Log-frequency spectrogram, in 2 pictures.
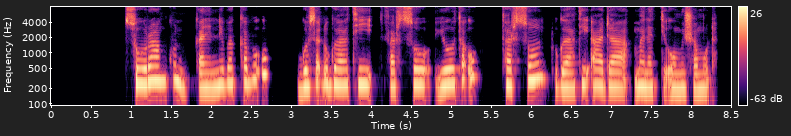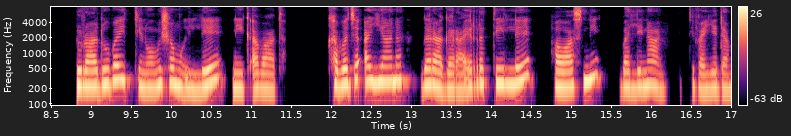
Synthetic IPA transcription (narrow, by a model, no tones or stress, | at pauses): suːɾaːŋkʊŋkɐnɪnːɪbɐkːɐbʊʔʊ | ɡɔsɐᶑʊɡaːt̪ʰiːfɐɾso̞ːjo̞ːt̪ɐʔʊ | fɐɾso̞ːnᶑʊɡaːt̪iːʔaːd̪aːmɐnɐt̪ːɪo̞ːmɪʃɐmʊᶑɐ̥ | d̪̥ʊɾaːd̪uːbɐɪt̪ːiːno̞ːmɪʃɐmʊɪlːe̞ːniːkʼɐβaːt̪ɐ̥ | kʰɐbɐd͡ʒɐʔɐjːaːnɐɡɐɾaːɡɐɾaːɪrːɐt̪ːɪɪlːe̞ː | hɐwaːsnɪ | bɐlːɪnaːnɪt̪ːɪfɐjːɐd̪ɐm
